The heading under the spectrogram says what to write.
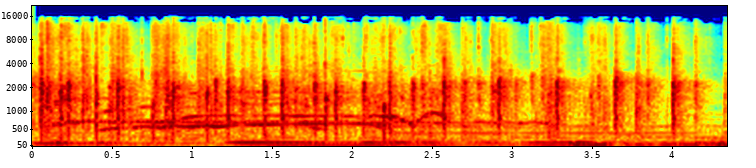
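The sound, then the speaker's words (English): An audience at a church worship service claps steadily for several seconds for a first-time visitor, a dense wash of many hands, while sustained keyboard or organ tones and a low bass hum underneath. “Clap for our sister.”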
